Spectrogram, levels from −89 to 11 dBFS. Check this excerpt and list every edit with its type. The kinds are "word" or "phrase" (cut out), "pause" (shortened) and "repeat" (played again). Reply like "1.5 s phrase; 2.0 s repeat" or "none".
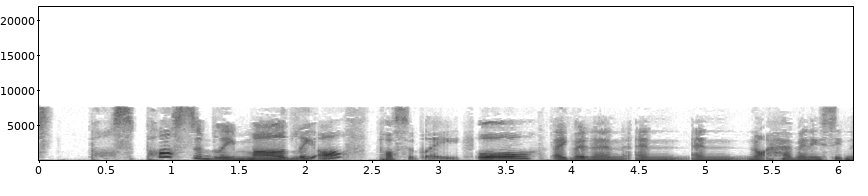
3.2 s pause; 4.0 s phrase; 4.9 s repeat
